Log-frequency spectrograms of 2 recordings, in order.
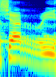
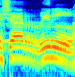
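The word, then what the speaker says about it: شَرِّ: Syarrinya tidak dibaca panjang pada huruf ri atau tidak disisipi dengan huruf lam. Contoh kesalahan yang salah adalah wa min syarri hasidin. Harusnya wa min syarri hasidin, atau membacanya dengan disisipin huruf lam.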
